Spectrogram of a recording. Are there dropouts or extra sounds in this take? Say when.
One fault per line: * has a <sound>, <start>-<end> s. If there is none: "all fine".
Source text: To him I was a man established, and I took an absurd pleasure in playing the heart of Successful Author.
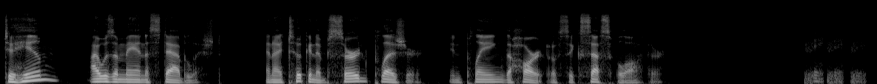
* has a laugh, 8.0-8.7 s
